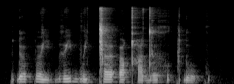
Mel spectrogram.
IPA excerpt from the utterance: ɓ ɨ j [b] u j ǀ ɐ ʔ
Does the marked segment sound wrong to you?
no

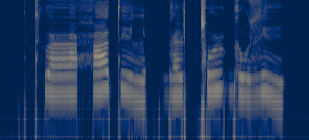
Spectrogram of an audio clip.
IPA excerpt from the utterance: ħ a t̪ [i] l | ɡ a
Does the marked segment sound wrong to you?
no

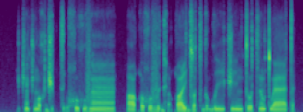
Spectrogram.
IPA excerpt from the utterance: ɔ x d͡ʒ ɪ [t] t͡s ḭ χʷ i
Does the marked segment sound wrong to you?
no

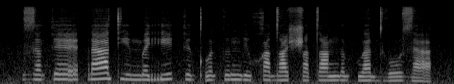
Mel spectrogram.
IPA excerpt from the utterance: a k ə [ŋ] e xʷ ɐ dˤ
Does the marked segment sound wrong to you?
no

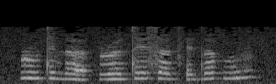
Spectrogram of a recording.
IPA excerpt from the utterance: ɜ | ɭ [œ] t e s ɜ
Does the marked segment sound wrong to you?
no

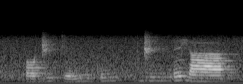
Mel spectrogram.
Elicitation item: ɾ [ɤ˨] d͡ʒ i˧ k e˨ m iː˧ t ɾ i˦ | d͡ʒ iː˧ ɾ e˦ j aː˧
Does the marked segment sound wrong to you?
yes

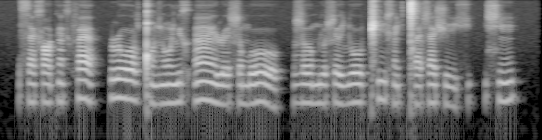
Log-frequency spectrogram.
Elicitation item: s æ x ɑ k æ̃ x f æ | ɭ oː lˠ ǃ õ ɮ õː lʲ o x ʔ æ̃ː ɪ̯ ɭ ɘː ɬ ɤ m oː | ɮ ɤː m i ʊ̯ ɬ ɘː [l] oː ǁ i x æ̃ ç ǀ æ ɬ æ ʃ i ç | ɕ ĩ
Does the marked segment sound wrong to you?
yes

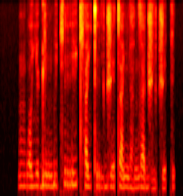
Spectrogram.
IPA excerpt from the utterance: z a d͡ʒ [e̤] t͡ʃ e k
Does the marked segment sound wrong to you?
no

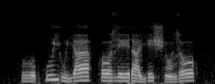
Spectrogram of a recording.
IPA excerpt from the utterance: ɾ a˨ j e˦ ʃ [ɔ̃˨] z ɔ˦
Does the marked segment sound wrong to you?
no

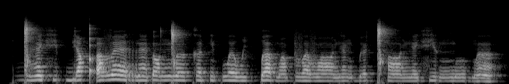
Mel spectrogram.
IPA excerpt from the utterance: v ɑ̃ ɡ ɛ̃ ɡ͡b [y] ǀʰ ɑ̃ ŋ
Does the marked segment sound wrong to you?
yes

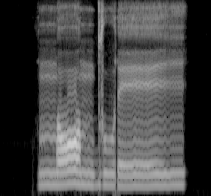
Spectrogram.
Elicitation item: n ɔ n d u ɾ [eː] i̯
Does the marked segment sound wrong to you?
no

